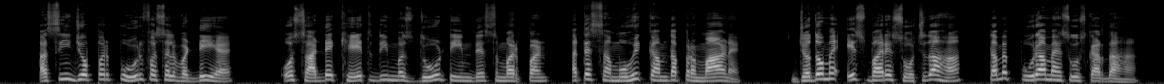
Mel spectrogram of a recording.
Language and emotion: Punjabi, happy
